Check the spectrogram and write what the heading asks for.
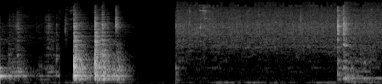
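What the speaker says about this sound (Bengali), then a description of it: "নন স্টিকের ফ্রাই প্যানে আমি হালকা করে একটু জিরে ভেজে নেব, তেল ছাড়াই।" Cumin seeds dry-roasting without oil in a non-stick frying pan: scraping stirring bursts and clinks up front, a brief silence, then a steady close, soft sizzle with one sharper scrape near the end.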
